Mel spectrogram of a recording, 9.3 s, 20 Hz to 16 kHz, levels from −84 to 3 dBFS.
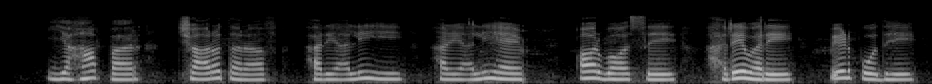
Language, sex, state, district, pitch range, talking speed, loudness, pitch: Hindi, female, Maharashtra, Sindhudurg, 235-270 Hz, 95 wpm, -28 LUFS, 245 Hz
